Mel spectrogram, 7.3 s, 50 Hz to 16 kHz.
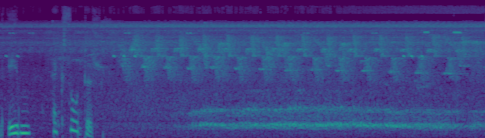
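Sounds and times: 
dense Amazon rainforest bird chorus: 0:00.0 - 0:07.2
steady insect hum: 0:00.0 - 0:07.2
speech: 0:00.1 - 0:01.7.

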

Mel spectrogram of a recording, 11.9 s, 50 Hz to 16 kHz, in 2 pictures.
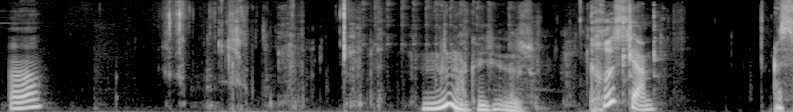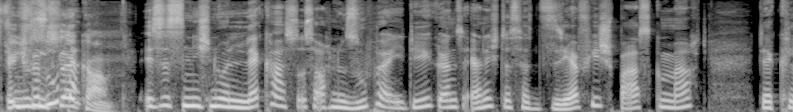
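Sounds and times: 
crunching while tasting cucumber salad with a spicy dressing: 0:01.1 - 0:04.4
speech: 0:03.2 - 0:05.0, 0:05.8 - 0:11.8.

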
